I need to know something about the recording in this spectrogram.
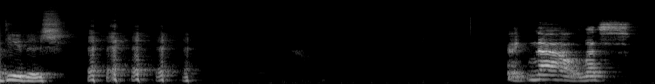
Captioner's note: laughing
